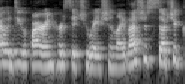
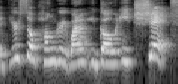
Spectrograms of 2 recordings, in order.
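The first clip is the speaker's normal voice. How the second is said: play-acted, wrathful, furious shout; 3 semitones higher, 4 dB louder than usual. Retelling a mother turning on her son, imitating an angry yell. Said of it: "whips around towards him and yells".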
